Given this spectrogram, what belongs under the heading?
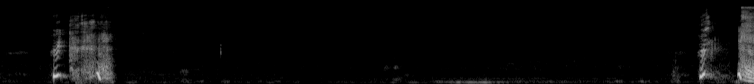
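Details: Two sharp sneezes, each with a quick inhaled lead-in and an explosive burst, separated by several seconds of quiet; sneezes growing stronger, progressing from stifled toward let-out loud sneezes.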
